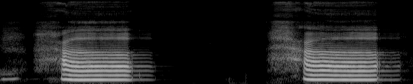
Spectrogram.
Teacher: ہا جو ہے وہ حلق کے درمیانی حصے سے ادا کیا جاتا ہے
